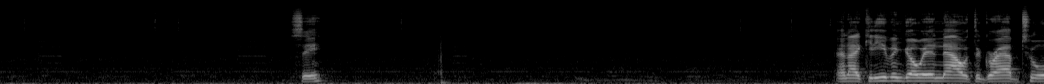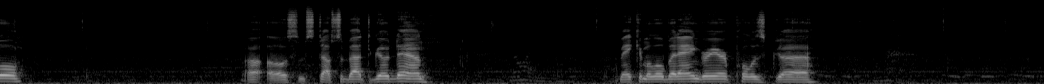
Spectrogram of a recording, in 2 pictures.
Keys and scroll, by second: 10.4 b, 14.3 ctrl+z, 15.2 b.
